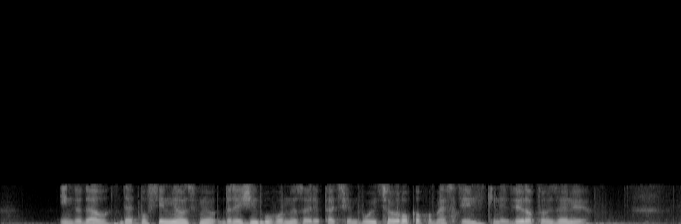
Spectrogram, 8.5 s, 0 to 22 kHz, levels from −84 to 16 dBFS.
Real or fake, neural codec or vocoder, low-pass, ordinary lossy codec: fake; codec, 16 kHz, 0.5 kbps, X-Codec, HuBERT features, trained on balanced general audio; 7.2 kHz; AAC, 16 kbps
